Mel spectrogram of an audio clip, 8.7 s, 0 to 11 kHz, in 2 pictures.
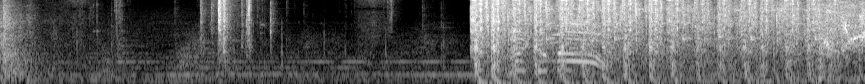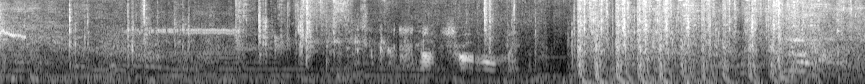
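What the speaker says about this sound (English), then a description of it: "That's a grenade." Gunfire and explosive blasts burst out in a firefight in the sci-fi shooter game Outer Worlds 2, with dense, continuous loud volleys after a quieter opening and a renewed heavy burst near the end.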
